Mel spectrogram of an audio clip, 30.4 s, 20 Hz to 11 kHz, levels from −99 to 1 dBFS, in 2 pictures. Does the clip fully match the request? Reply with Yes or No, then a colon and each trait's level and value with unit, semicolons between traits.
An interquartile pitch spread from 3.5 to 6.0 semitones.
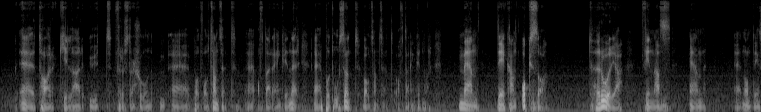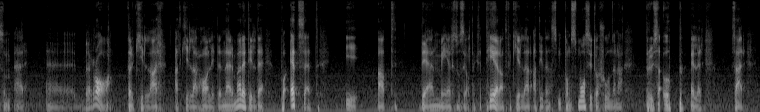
Yes: average, 5.3 semitones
